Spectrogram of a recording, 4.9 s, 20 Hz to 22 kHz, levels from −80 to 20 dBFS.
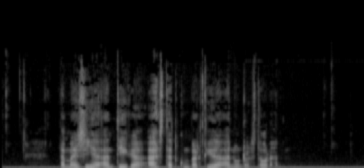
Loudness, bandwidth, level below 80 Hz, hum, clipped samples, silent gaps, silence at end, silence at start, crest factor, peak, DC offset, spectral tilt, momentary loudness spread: -27 LUFS; 16 kHz; -40 dBFS; none; under 0.1%; none; 0 s; 0.05 s; 26 dB; -4 dBFS; under 0.1%; -4 dB/octave; 22 LU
